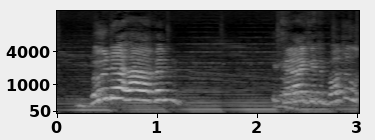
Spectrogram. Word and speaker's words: Bunnahabhain: Bunnahabhain. Bunnahabhain.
